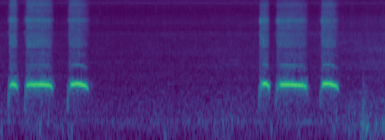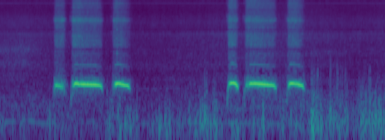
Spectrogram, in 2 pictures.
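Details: Dove calling in clear, loud, hollow cooing phrases: groups of two to three short steady coos, repeated about every three seconds, with a soft low hum in the background.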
